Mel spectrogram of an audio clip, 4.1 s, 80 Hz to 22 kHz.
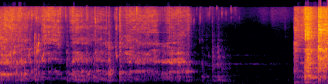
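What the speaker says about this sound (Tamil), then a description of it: "1 டம்ளர் ரவைக்கு 3 டம்ளர் தண்ணி சேர்த்துட்டு ஒரு வாட்டி நல்லா மிக்ஸ் பண்ணிடலாம்." Wheat semolina being stirred with water in a pot for biryani, a steady wet scraping and sloshing that stops partway, a silent gap, then a short loud clatter.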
